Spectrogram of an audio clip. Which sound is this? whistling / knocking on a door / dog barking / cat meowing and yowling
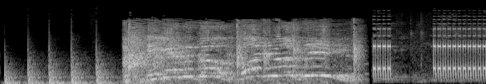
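knocking on a door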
